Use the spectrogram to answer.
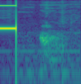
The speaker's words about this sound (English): This person cannot be reached at the moment. Please leave a message after the tone.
